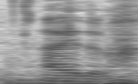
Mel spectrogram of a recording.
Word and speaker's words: Ido: Because usually people say Ido, Ido. especially here in Sweden. Oh, yeah? They would say, yeah. I was Ido. I keep correct. Ido. Yeah, it's Ido.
